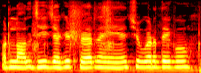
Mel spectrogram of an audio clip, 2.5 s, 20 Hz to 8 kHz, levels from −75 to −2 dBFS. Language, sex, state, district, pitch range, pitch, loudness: Hindi, male, Uttar Pradesh, Shamli, 185-195 Hz, 190 Hz, -14 LUFS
